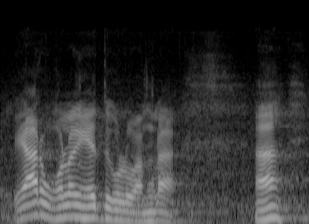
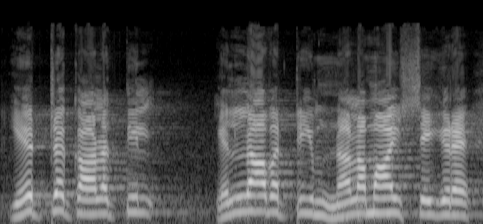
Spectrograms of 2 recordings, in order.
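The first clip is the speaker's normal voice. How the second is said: higher, louder ringing sermon delivery; full-force preaching; 5 semitones higher, 6 dB louder than usual. Acted. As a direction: preach it out to the congregation. Exhorts congregation.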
